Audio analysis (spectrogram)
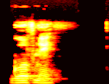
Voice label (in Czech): "Głóvny", nářečí Po našimu; Hlavní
